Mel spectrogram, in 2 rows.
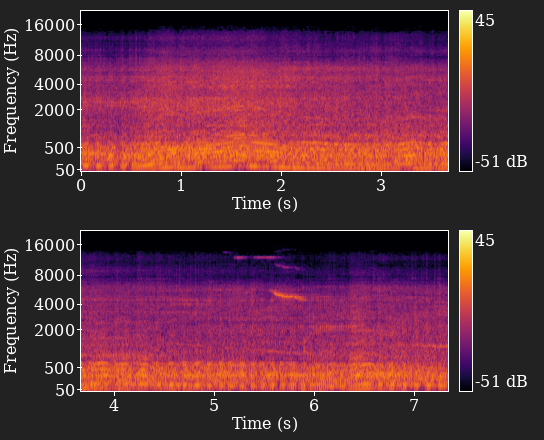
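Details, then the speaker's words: Research scooter with machined front variator pulley, 3.4 g rollers and carburettor needle raised one notch; revs climb quickly off the line but stutter and break up as it pulls; misfire under acceleration. "Siinä on vaan tuo pätkintä, niin se kiihdytys menee nyt sen takia pilalle."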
